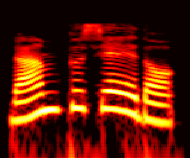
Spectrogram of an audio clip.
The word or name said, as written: abat-jour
